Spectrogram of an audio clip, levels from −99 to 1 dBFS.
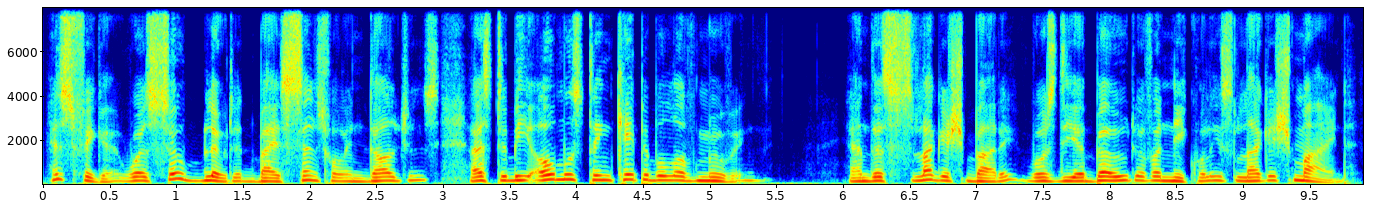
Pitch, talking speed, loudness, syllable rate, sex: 170 Hz, 165 wpm, -18 LUFS, 5.1 syllables/s, male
